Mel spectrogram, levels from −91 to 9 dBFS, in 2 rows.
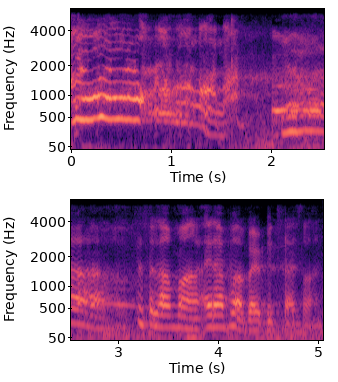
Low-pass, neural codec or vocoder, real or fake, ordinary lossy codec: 5.4 kHz; codec, 24 kHz, 3 kbps, HILCodec; fake; none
